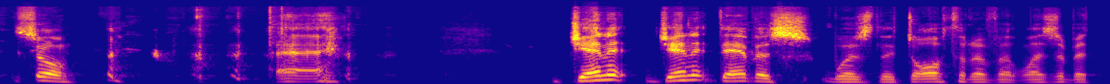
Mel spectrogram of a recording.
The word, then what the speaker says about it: Device: Janet Davis I keep I need to tell myself to say Davis because I keep what he said device because that's how it's spelled and it's also how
